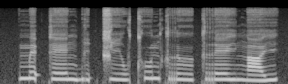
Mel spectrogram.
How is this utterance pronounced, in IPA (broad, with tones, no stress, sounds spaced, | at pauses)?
m e˥˩ ʔ k eː˧ ŋ b i˨˩ ʔ t͡ɕ iː˨˩ w tʰ u˥˩ n k r ɯː˨˩ k r eː˧ j ŋ a˩˦ j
